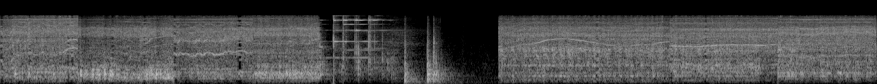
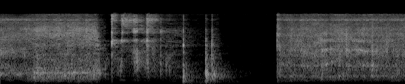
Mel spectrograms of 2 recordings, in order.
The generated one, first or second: second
